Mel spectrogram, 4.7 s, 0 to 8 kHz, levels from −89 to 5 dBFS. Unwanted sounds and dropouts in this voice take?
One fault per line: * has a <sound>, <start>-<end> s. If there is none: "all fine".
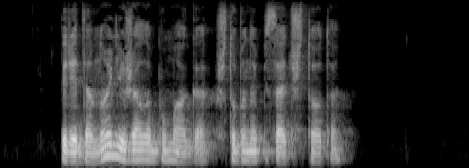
all fine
